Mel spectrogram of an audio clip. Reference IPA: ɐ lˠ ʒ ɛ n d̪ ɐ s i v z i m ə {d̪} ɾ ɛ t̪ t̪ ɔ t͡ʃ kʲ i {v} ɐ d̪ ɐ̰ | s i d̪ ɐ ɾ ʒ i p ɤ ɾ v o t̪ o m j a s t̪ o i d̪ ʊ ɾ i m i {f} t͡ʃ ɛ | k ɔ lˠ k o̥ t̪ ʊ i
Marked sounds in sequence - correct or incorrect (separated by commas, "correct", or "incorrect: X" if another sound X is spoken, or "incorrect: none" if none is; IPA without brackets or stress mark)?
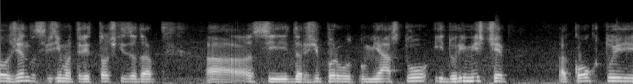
incorrect: t̪, incorrect: z, incorrect: s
